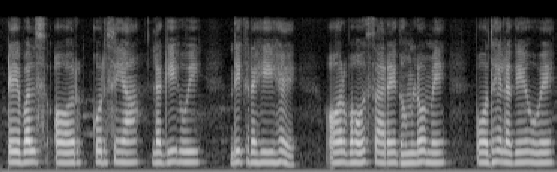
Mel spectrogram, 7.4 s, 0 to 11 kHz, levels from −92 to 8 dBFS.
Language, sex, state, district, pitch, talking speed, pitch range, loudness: Hindi, female, Rajasthan, Jaipur, 195 Hz, 135 wpm, 195-200 Hz, -19 LUFS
